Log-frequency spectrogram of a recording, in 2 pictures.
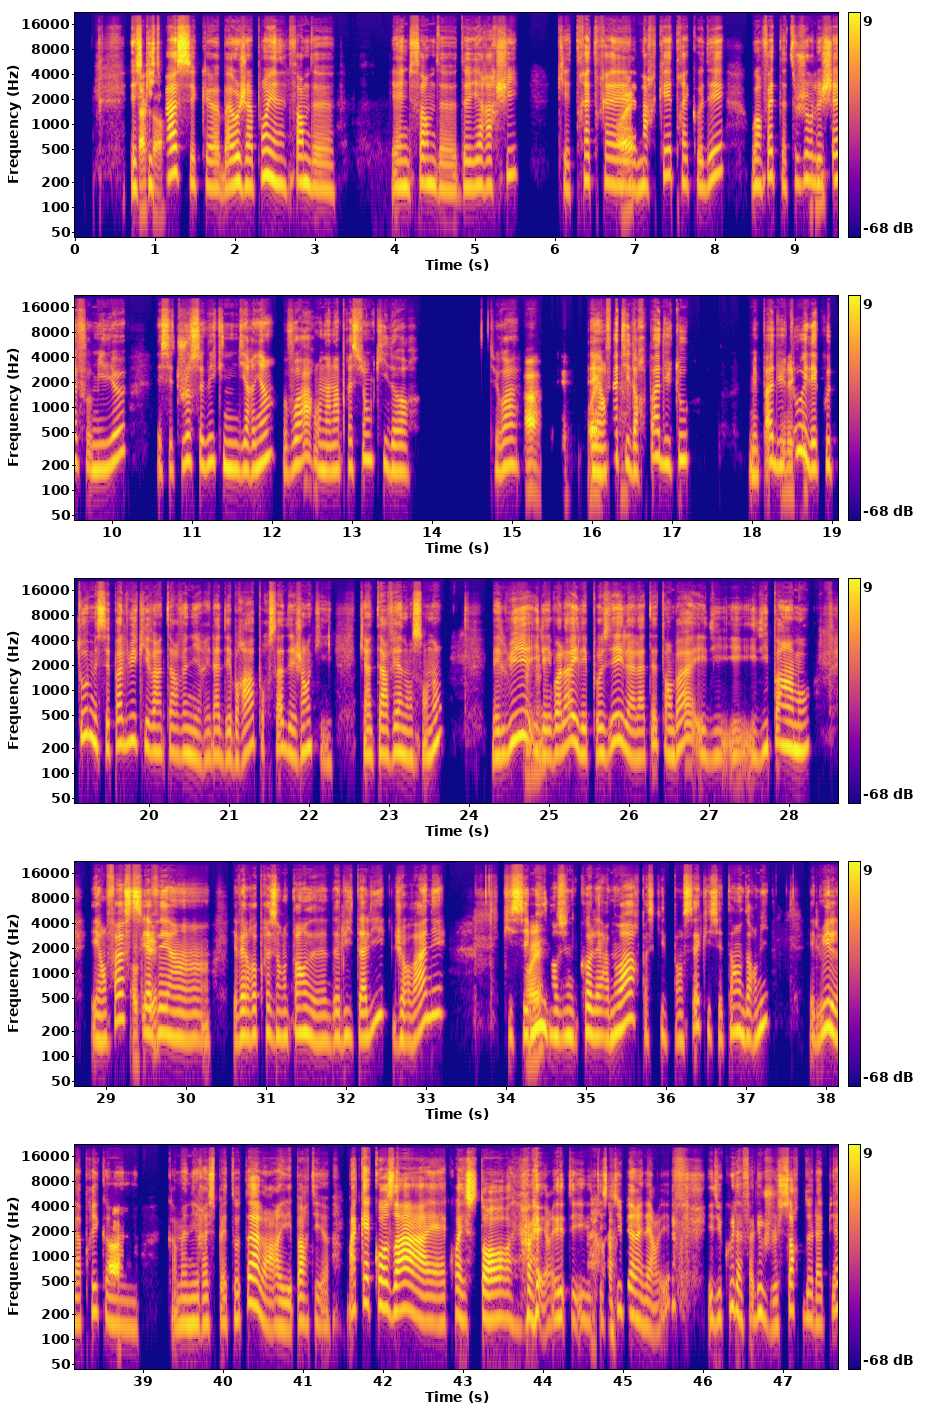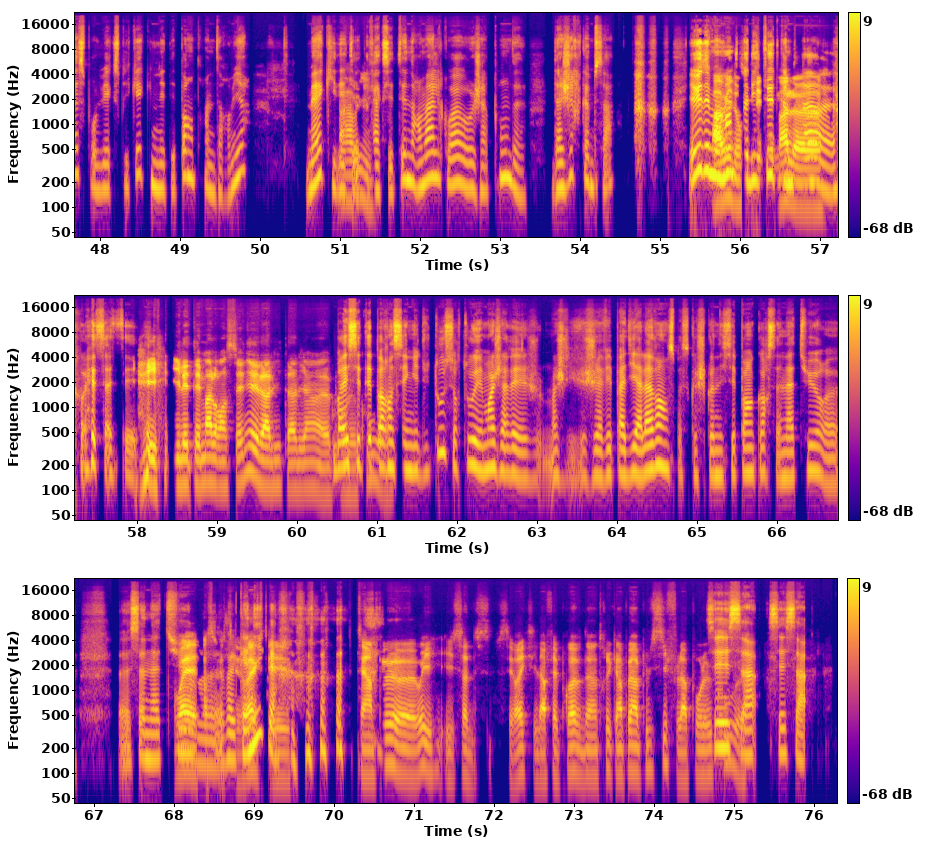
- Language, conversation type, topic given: French, podcast, Comment intégrer quelqu’un de nouveau dans un groupe ?
- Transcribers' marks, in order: chuckle; put-on voice: "Giovanni"; put-on voice: "Ma que causa e questo !"; chuckle; chuckle; laughing while speaking: "Ouais, ça, c'est"; laughing while speaking: "il"; laugh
